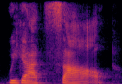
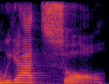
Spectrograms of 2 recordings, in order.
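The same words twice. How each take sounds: First: "Saul" with an open ah, like "Sal"; mistaken ah vowel. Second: "Saul" with a rounded aw; Chicago aw vowel. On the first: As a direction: slowly say "Saul" as sahl. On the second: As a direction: slowly say "Saul" as sawl. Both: Shown as a demonstration. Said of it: "I don't say".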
